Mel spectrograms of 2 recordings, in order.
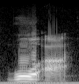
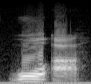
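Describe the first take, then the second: First: The middle T sound is dropped entirely. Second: The middle T sound is dropped entirely.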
